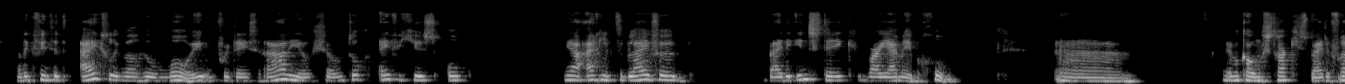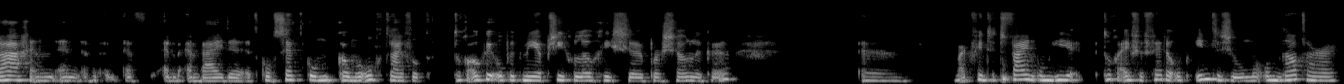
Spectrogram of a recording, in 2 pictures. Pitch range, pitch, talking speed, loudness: 170-200 Hz, 185 Hz, 155 wpm, -26 LUFS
